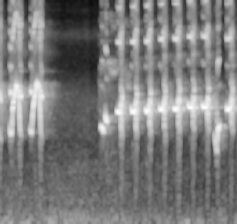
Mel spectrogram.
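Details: Black-winged myna singing as a lure to set other mynas singing: two loud arched whistles, a one-second pause, then a rapid, fairly even series of about ten sharp clipped chirps.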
